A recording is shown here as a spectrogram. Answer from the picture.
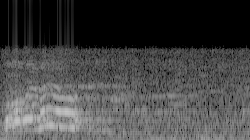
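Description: A short wordless vocal call lasting under a second near the start, high in pitch, rising and then falling.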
